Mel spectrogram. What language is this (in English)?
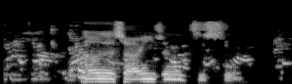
Chinese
